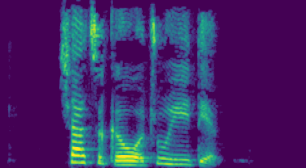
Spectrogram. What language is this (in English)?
Chinese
